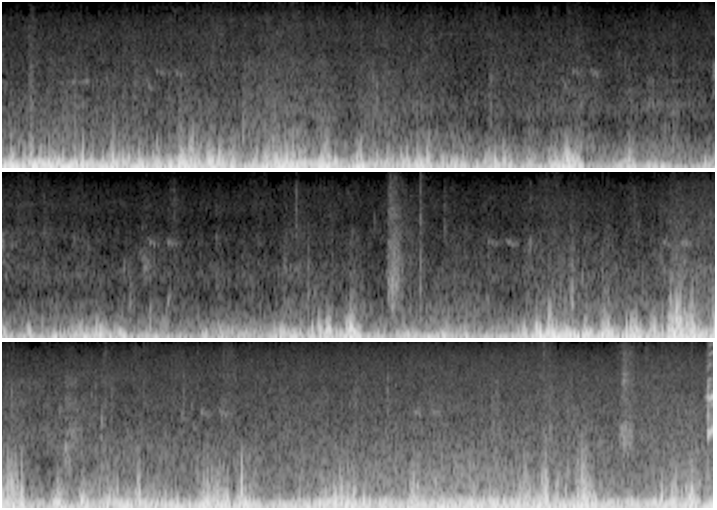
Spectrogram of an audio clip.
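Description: Wind buffeting the microphone in gusts, a deep uneven rumble that eases for a few seconds in the middle and comes back strongly about nine seconds in, with a few light ticks in between.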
